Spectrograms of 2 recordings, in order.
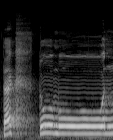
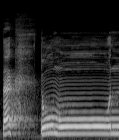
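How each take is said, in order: No difference in how they are said.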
